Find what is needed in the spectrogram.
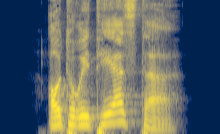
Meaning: inflection of autoritär: 1. strong/mixed nominative masculine singular superlative degree 2. strong genitive/dative feminine singular superlative degree 3. strong genitive plural superlative degree
- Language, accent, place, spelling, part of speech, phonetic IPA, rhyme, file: German, Germany, Berlin, autoritärster, adjective, [aʊ̯toʁiˈtɛːɐ̯stɐ], -ɛːɐ̯stɐ, De-autoritärster.ogg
